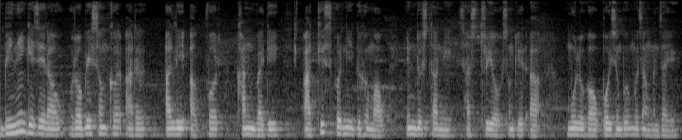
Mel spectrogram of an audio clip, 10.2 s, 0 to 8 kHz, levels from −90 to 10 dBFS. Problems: none marked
